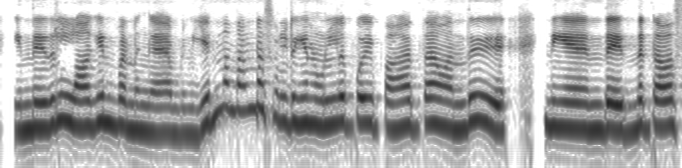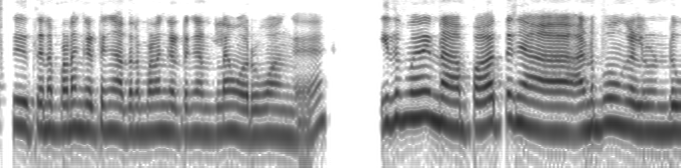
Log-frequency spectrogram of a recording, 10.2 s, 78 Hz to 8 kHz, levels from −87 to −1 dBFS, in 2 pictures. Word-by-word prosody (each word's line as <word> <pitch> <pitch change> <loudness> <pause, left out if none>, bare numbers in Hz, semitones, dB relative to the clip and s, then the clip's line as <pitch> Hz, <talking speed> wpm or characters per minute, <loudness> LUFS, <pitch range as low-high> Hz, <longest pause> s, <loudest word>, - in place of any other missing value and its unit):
இந்த 225 - +1
இதில 275 +4 0
லாகின் 260 +2 +1
பண்ணுங்க 225 -3 -1
அப்படின்னு, 200 +1 -6
என்னதாண்டா 390 +4 -3
சொல்கிறீங்கன்னு 270 -3 0
உள்ளே 275 +2 +1
போய் 270 0 +2
பார்த்தா 245 +2 -1
வந்து, 250 +6 0 0.5
நீங்க 240 -1 +5 0.2
இந்த 225 +1 +2
இந்த 225 +4 0
டாஸ்க்கு 245 0 0
இத்தன 230 -1 -2
பணம் 230 +1 -1
கட்டுங்க, 220 0 -2
அத்தன 210 0 -5
பணம் 220 0 -2
கட்டுங்கன்லாம் 210 0 -4
வருவாங்க. 195 -1 -5 0.7
இது 290 - 0
மாரி 315 +1 +4
நான் 235 -2 0
பார்த்து 265 +4 +1
ஞா 255 - +3 0.4
அனுபவங்கள் 235 0 0
உண்டு. 215 +1 -2
235 Hz, 170 wpm, -23 LUFS, 215-265 Hz, 0.7 s, நீங்க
